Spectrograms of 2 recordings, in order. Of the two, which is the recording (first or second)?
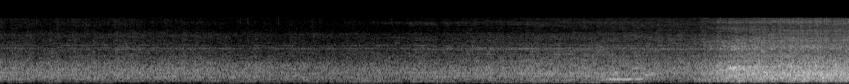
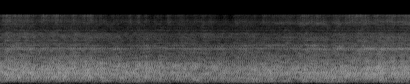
first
